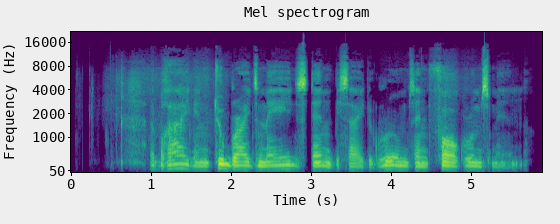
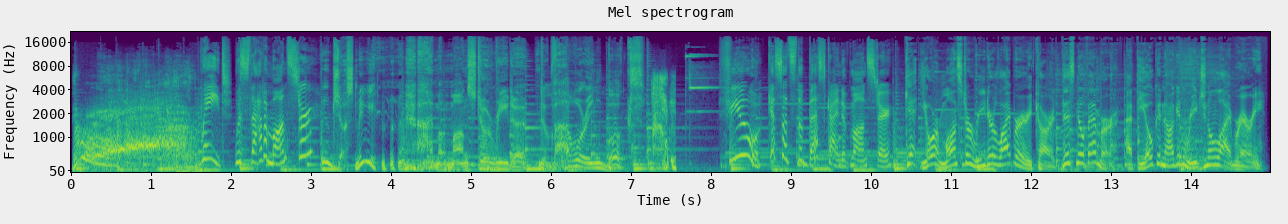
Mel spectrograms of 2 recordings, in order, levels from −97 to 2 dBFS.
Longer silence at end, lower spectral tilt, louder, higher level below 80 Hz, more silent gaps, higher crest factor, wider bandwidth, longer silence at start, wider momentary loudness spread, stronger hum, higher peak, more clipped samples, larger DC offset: first, 0.35 s vs 0.1 s; about the same, -3.5 dB/octave vs -4.5 dB/octave; about the same, -17 LUFS vs -15 LUFS; second, -58 dBFS vs -32 dBFS; neither; first, 18 dB vs 12 dB; second, 16 kHz vs 19.5 kHz; first, 0.6 s vs 0 s; first, 18 LU vs 5 LU; neither; first, 0 dBFS vs -4 dBFS; neither; neither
